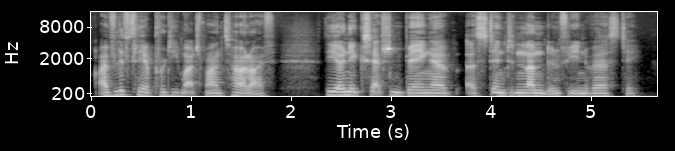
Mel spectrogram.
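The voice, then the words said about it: Surrey accent close to RP. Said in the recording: “my accent is pretty typical of that of someone from Surrey. It's quite close to received pronunciation ... very home counties”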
